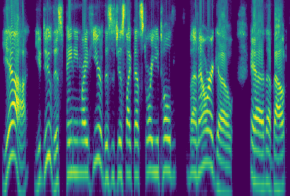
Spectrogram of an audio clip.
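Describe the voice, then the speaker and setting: A man's voice: high-pitched, lively intonation, moderate pace, a little mellow, no room sound. A man hosting a live online panel in a conversational way, speaking over a video call. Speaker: podcast host.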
